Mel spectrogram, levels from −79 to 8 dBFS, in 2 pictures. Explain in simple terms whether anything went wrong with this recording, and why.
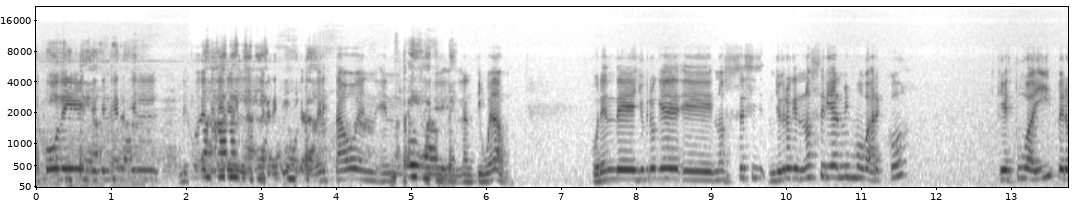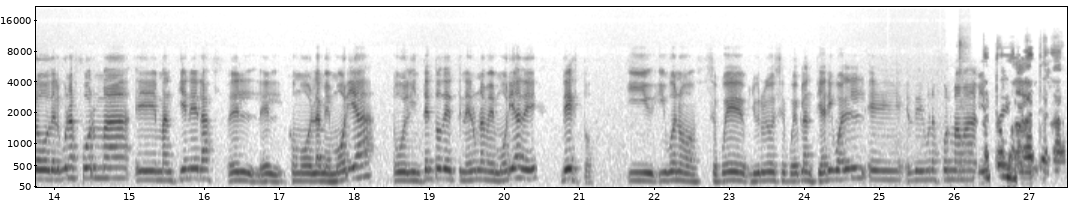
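For the first five and a half seconds, and again from 26.0 to 27.5 s, a second voice can be heard underneath the main talker, about as loud as the talker. This is the other side's voice leaking through. The likely cause is that the talker's device was playing the far end on a loudspeaker, the microphone picked that sound up again, and the echo canceller failed to remove it before sending.

While that second voice is present, the main talker's own voice briefly sinks: at 2.1 to 2.2 s, at 3.1 to 3.8 s, at 4.8 to 5.3 s, and from 26.3 s to the end. The dips at 2.1 s and near the end are clearly deeper, and the others are milder. This is speech suppressed in double talk. With both sides talking at once, the echo canceller likely could not tell the talker apart from the echo and turned everything down together.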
